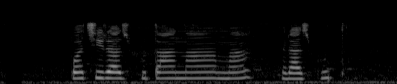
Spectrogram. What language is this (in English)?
Nepali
